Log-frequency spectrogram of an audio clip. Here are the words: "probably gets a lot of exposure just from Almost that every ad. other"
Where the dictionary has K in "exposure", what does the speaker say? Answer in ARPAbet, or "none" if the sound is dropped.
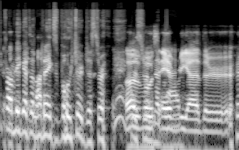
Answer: K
